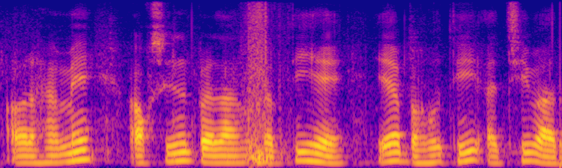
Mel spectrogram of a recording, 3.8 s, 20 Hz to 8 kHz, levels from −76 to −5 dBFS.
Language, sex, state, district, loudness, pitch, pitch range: Hindi, male, Bihar, West Champaran, -15 LUFS, 125 Hz, 120-150 Hz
